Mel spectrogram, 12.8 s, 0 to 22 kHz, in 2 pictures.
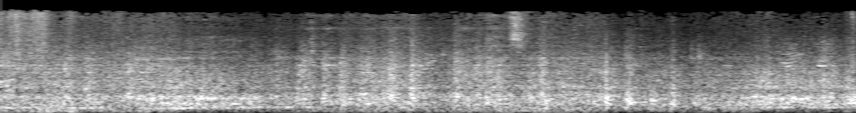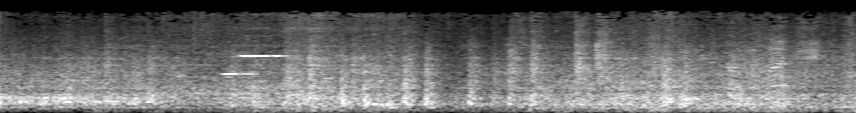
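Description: JR E231 series 1000 suburban electric train running, heard from inside the car: a steady rumble of wheels on rails with occasional clicks.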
